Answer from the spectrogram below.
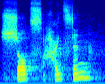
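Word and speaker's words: Solzhenitsyn: I think his name is pronounced Alexander Schultz-Heitzen. That's it.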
